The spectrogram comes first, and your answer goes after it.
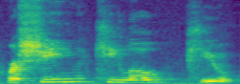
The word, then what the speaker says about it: Rasheem Kilo Pugh: Today we have Rasheem Kilo Pugh.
